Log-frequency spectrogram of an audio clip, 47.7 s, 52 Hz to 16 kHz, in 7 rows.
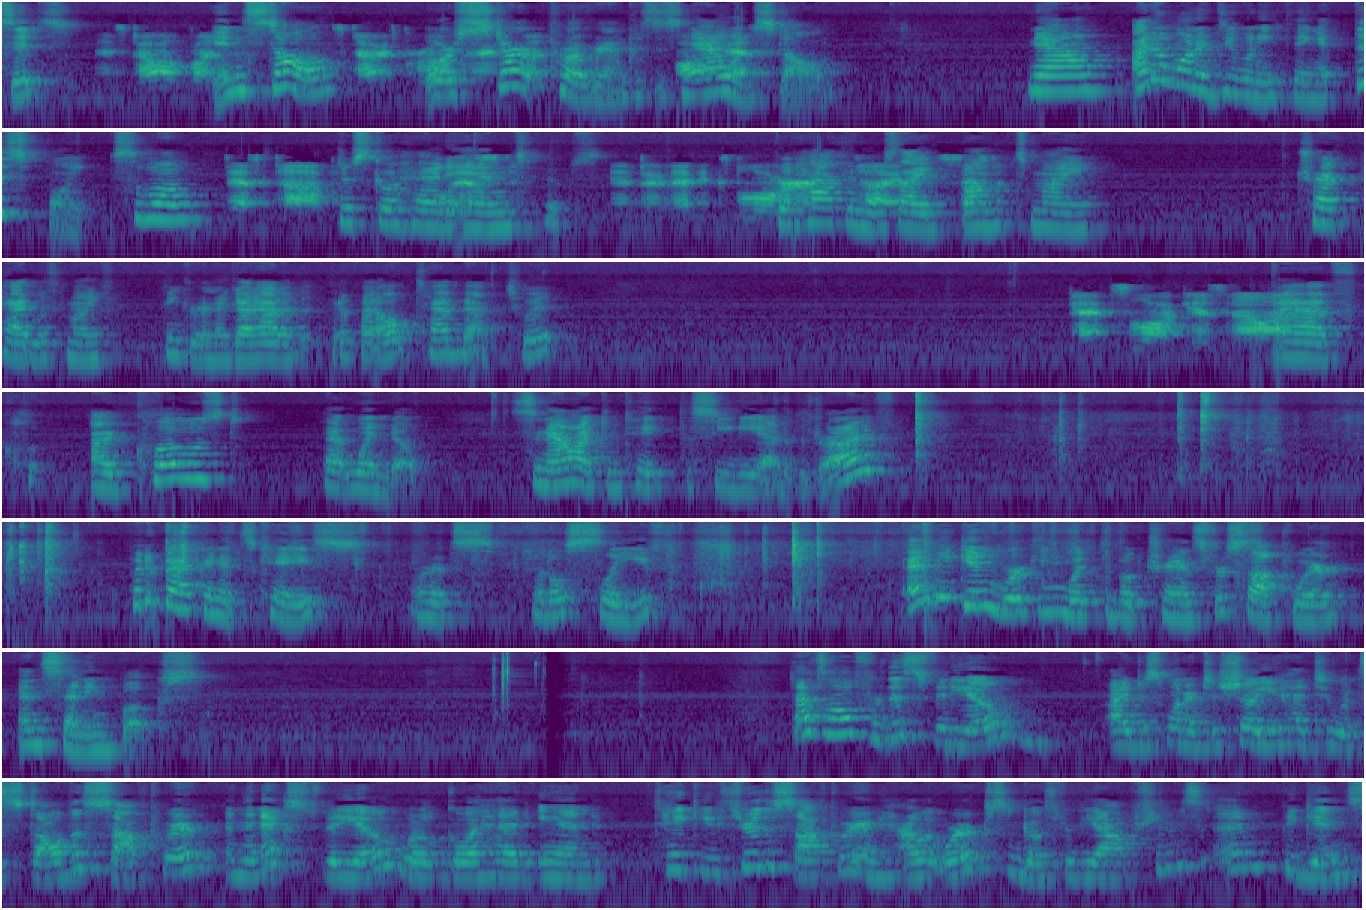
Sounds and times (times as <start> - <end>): Speech: 0.0 - 4.2, 5.2 - 12.3, 13.3 - 16.4, 19.0 - 24.9, 27.9 - 30.6, 31.8 - 35.1, 38.0 - 47.6.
